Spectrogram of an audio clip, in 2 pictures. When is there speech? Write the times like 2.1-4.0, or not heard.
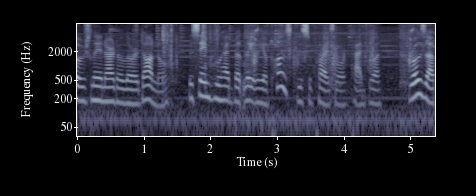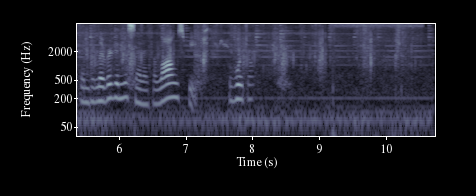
0.0-8.1.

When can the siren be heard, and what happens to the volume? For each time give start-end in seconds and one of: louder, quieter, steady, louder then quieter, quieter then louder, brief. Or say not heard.
not heard.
